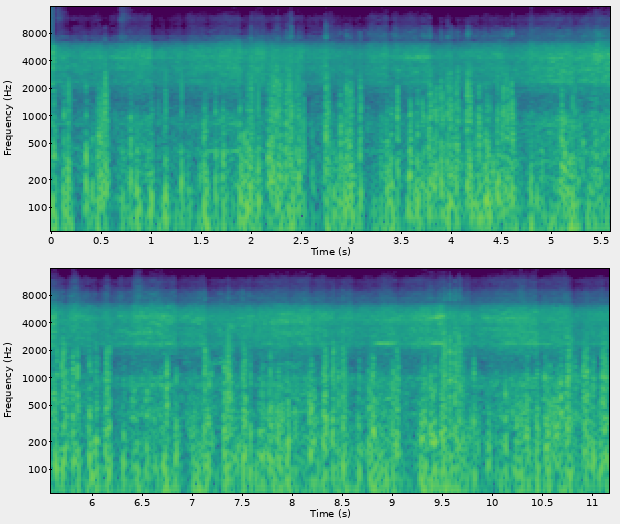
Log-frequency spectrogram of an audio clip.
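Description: Wind buffeting the microphone at the open window of a fast-moving express train, over the steady rumble of the train running on the rails.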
